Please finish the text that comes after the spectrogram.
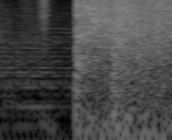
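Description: A grenade explosion in the game RoboCop: Rogue City goes off abruptly with a loud, broad blast that follows a quieter stretch and holds as a dense roar for the rest of the moment.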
